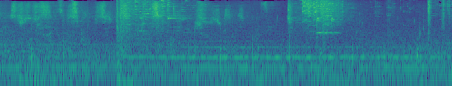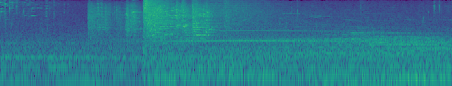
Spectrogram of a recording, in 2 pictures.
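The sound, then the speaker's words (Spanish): Mirrors being smashed in a haunted-mansion radio drama, with several sudden crashes of breaking glass over a steady, droning background. “Debemos de romper los espejos, para así poder liberar las almas. Sí, sí, empieza por allí.”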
